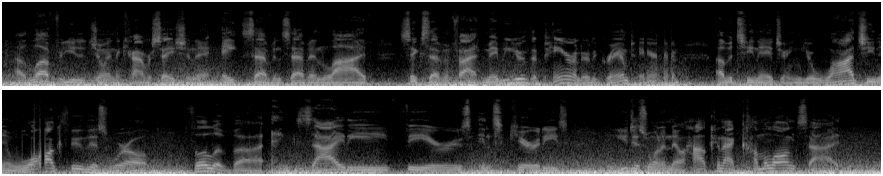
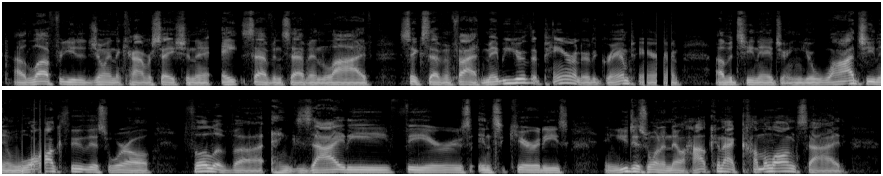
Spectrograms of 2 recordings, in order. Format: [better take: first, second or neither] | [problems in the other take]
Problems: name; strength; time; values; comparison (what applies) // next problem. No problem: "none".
second | wind noise on the microphone; heavy; 7 dB below the speech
